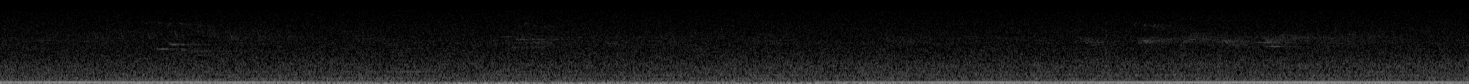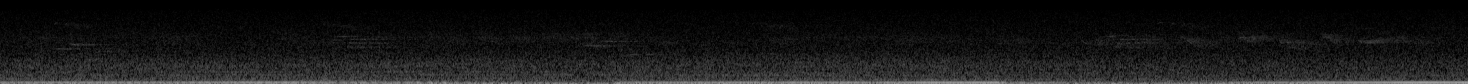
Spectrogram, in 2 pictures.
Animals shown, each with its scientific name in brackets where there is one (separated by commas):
Scarlet Tanager (Piranga olivacea), Wood Thrush (Hylocichla mustelina)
